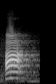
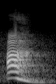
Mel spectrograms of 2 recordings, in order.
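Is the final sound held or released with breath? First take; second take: held; released. First: The sound is cut off and held. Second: The sound is released with a breath. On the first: "Ini tahan" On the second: "Coba ini lepas"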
